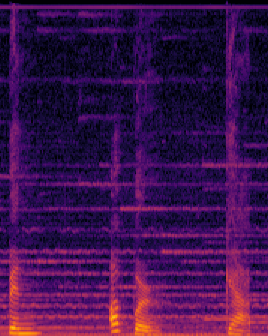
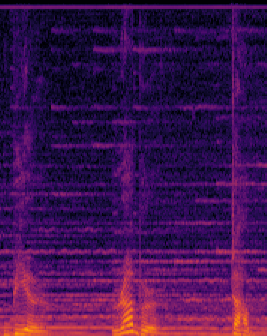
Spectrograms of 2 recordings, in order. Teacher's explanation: P and b are bilabial stops, which means in the production of these sounds, air is built up behind the two lips and then released. For example, the letter P in words like pin, upper, gap, and letter B in words like beer, rubber, tub.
